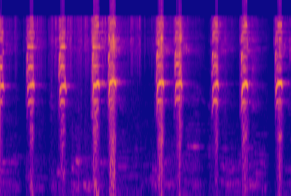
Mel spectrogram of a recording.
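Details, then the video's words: A white-rumped shama's loud singing here reduces to a steady series of sharp, high clicking notes, some doubled, about three per second. "MURAI BATU GACOR FULL ISIAN TEMBAKAN KENCANG, KICAUAN YANG SANGAT MENGGAIRAH KAN MURAI BATU ISTIMEWA"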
